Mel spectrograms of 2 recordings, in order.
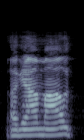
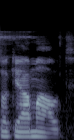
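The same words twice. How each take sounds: First: Louder exclaimed repeat. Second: Said in the usual way. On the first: Real, not acted. Streamer getting stopped out, louder exclaimed repeat. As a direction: announce it louder, laughing it off.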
